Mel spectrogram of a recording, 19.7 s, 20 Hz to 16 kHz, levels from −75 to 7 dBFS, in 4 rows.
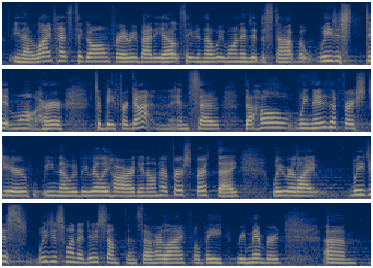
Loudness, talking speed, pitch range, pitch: -20 LUFS, 195 wpm, 220-255 Hz, 230 Hz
